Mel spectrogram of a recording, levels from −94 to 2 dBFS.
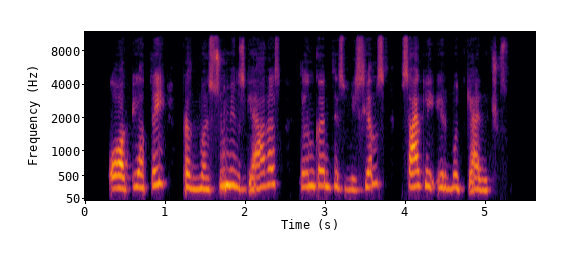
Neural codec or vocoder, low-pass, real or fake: codec, 24 kHz, 1.5 kbps, HILCodec; 10.8 kHz; fake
